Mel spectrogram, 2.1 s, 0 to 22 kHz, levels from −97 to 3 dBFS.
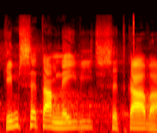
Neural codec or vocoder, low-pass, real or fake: none; 14.4 kHz; real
